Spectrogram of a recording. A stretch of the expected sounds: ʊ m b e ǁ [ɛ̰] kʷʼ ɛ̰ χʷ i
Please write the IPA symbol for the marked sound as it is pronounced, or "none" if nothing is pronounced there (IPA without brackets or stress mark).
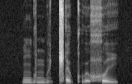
ɛ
